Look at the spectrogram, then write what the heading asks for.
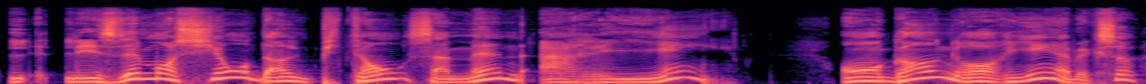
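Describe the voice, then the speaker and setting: A man's voice: on the high side, very animated, measured pace, dark tone, dry recording, clean studio sound. A man with a Québécois French accent hosting a radio talk show, ranting bluntly and swearing freely. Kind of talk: opinionated radio rant.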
